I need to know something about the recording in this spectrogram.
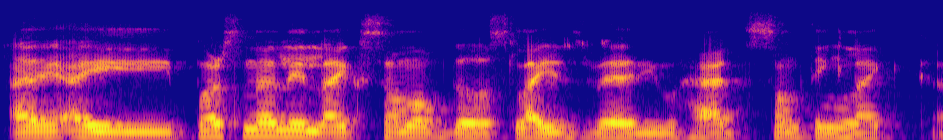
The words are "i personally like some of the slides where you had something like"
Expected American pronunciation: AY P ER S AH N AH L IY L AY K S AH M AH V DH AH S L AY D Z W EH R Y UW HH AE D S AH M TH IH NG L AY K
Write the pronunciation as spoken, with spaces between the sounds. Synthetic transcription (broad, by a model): AY P ER S AH N AH L IY L AY K S AH M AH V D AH S L AY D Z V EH R Y UW HH AE D S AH M T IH NG L AY K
